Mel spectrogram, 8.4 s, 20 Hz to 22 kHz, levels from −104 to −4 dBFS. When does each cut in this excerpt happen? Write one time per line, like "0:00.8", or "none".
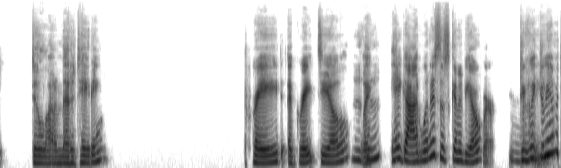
none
